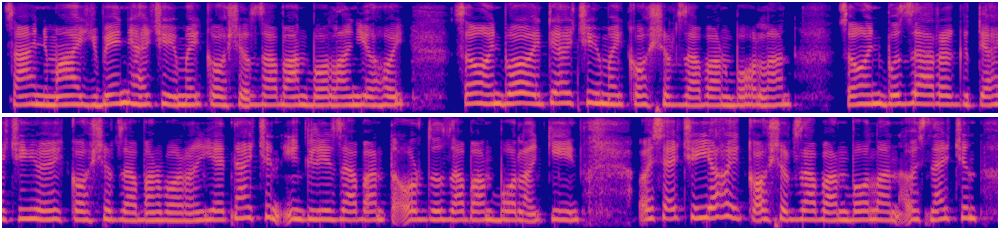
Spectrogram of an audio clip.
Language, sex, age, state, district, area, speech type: Kashmiri, female, 30-45, Jammu and Kashmir, Bandipora, rural, spontaneous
